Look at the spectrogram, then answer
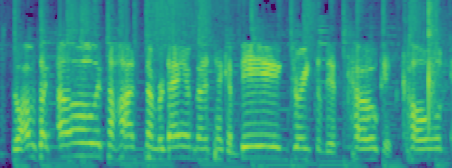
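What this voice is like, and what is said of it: Southern twang accent. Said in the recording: “he's got a southern twang”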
